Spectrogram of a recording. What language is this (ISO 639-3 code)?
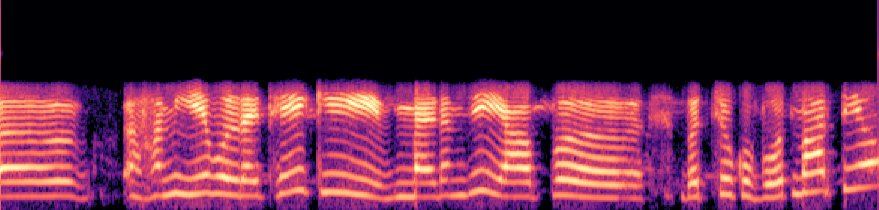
hin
